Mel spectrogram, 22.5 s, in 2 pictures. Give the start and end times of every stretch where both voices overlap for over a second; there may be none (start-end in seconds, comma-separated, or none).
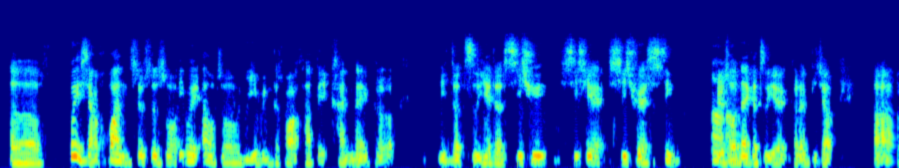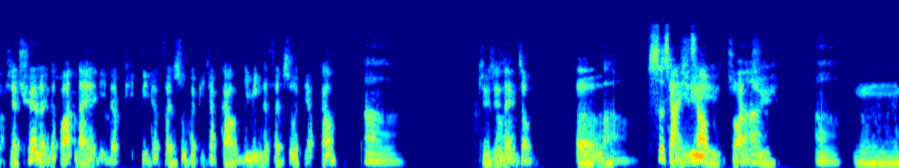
19.4-20.9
